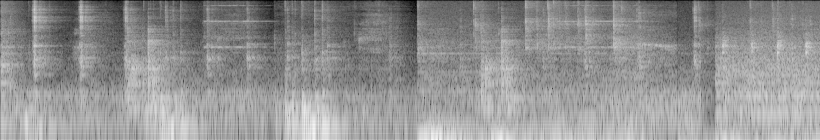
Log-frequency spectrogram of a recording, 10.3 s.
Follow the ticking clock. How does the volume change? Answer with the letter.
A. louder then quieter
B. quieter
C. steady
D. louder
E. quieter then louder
E.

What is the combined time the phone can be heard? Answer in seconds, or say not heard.
5 s.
